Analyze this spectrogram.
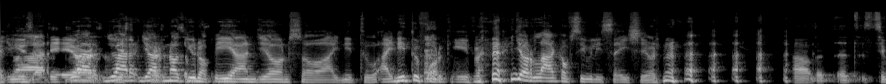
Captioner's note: laugh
